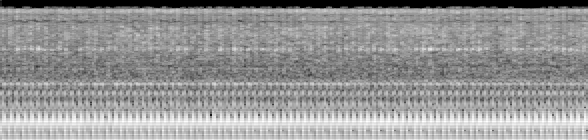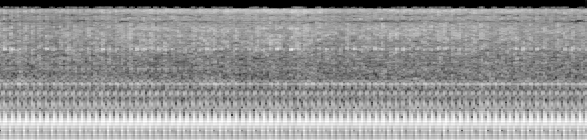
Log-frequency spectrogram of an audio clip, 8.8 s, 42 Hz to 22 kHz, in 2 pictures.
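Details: Sanchin 30 steam sprayer pump after repair: it had loud knocking, suspected bearing or piston rod play, and was refilled with about half a litre of oil to submerge the crankshaft. It now drones steadily and evenly with no knocking.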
